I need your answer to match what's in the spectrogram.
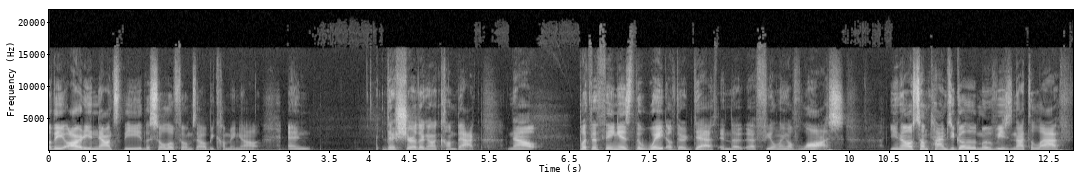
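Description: Animated rambling young man debating. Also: on the high side. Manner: rambling, swears freely, acts out reactions in quoted voices. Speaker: debater arguing the pro side. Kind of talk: animated casual debate talk.

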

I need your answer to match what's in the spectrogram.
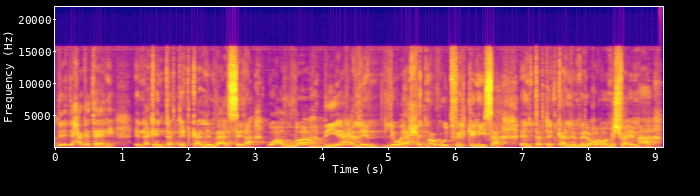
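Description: A man's voice: on the high side, echoey room. A man with an Egyptian Arabic accent, a pastor preaching a sermon in a casual, conversational way. He keeps asking the congregation rhetorical questions.

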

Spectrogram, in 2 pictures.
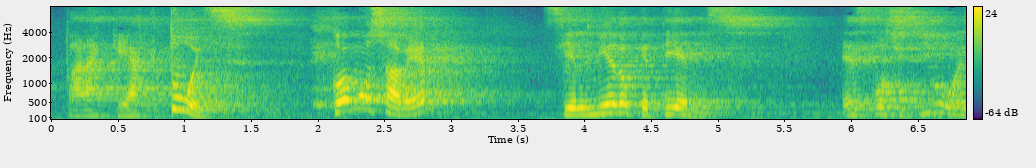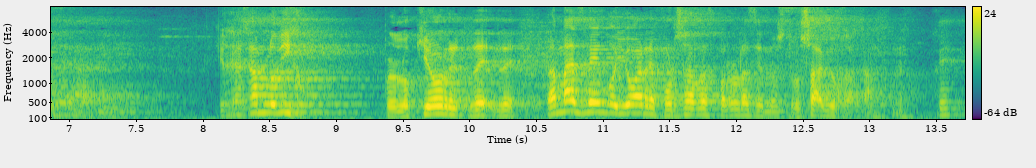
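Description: A man gives an animated religious talk, acting out small dialogues and firing off rhetorical questions. His voice sits high and swings widely in pitch. The recording is very echoey, with a long hall reverb trailing behind every phrase. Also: normal speed. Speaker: religious teacher.

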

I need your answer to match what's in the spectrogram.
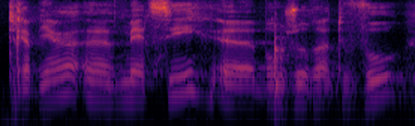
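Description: A man's voice: mid-range voice, expressive, a little slow, background noise. A man whose first language is Portuguese, opening his panel talk in hesitant French and searching for words. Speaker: panel speaker. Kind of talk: halting conference remarks.

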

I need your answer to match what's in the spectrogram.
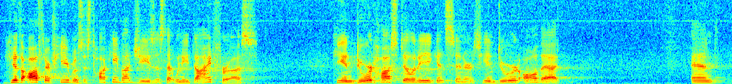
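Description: Pastor preaching in a reverberant church. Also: male voice, on the high side, darkish tone. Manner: conversational and anecdotal, asks the congregation questions. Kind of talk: sermon. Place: church sanctuary.

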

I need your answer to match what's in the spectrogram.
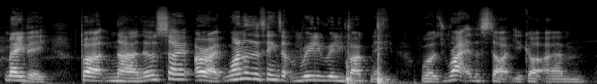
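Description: A man's voice: fairly high pitch, expressive, moderate pace, heavy background noise. Blunt, sweary man debating casually. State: hungover. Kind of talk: heated casual film debate with friends.

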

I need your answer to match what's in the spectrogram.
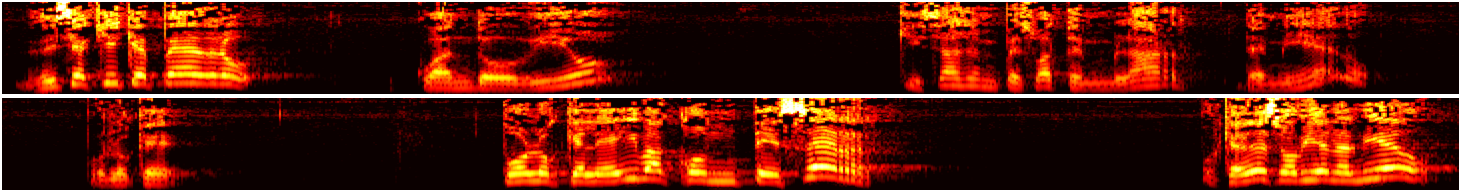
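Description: A man's voice: high voice, animated, slow pace, long pauses, husky. A man preaching a sermon, emphatic, addressing the congregation as brothers. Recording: echoey hall.

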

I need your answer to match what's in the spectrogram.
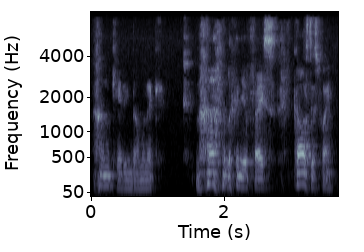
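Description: A man's voice: on the low side, moderate pace, creaky, a little mellow, lo-fi sound. A man voicing a playful older brother who teases and jokes. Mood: teasing. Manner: wry, teasing.

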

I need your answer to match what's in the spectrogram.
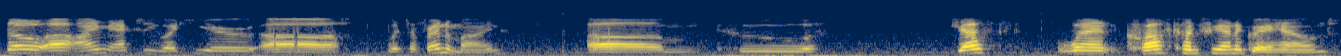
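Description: A woman's voice: deep voice, slow. A young woman calling into a show, talking casually with hesitant fillers on a speakerphone held away from her mouth. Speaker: caller. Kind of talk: casual chat. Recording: tinny distant phone line.

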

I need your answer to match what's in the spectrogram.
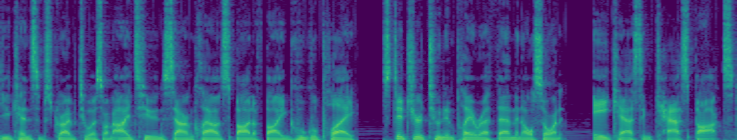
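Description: A man's voice: medium pitch, fairly bright tone. Upbeat man hosting a podcast. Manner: upbeat, plugging the show. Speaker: podcast host. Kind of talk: casual chat and show outro.

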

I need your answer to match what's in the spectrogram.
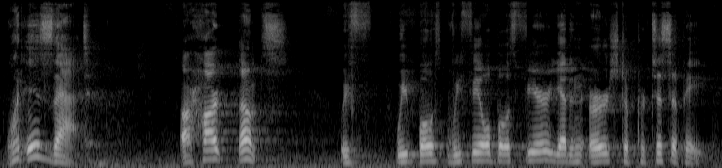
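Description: A man preaching an Easter sermon in a lively, conversational way, acting out voices in his stories. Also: mid-range voice. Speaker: pastor.

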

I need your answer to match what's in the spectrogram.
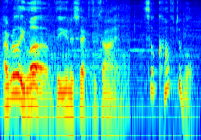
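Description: A man giving a fast, hammy testimonial in a mock commercial. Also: mid-range voice, big pitch swings.

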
